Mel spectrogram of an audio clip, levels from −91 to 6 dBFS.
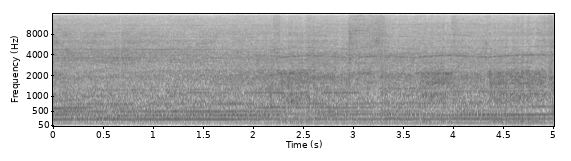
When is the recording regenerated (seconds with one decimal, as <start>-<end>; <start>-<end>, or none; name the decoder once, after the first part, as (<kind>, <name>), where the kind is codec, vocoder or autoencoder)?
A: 0.0-1.1 (vocoder, Vocos); 1.8-5.0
